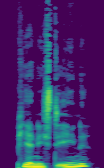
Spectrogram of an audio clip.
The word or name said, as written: pianistinde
